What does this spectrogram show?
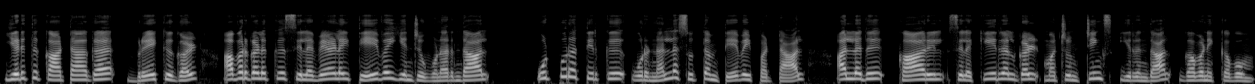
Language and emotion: Tamil, neutral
